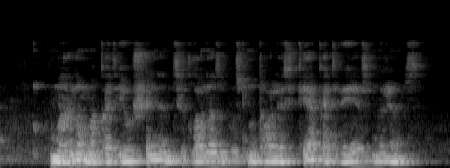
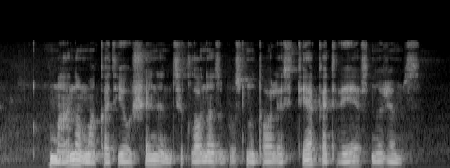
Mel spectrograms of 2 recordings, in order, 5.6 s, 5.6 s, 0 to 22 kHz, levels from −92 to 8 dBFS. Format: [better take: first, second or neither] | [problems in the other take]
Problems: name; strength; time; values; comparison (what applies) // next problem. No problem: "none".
second | room echo; dies away in 0.6 s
